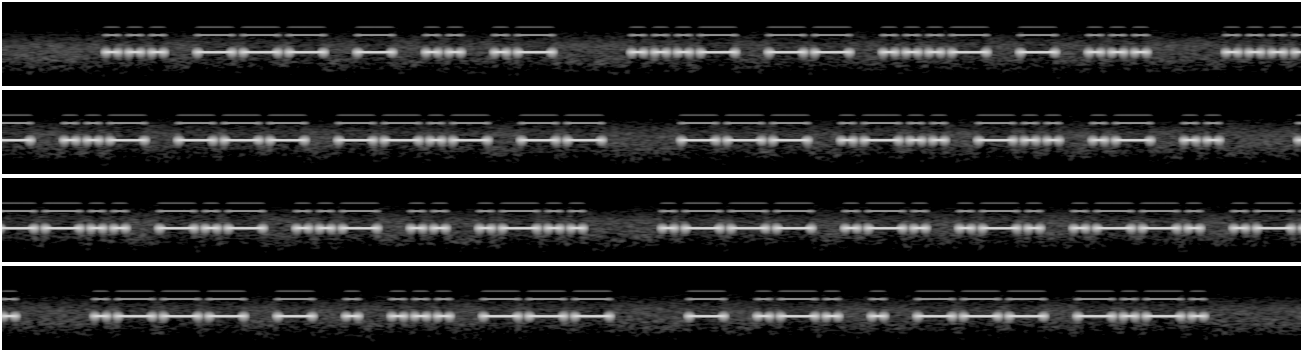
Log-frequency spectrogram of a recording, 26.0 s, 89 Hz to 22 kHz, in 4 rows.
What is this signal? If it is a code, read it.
Morse code, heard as a keyed tone, machine-sent, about 21 wpm, 830 Hz. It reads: SOTIA VMVTS VUOQM OLDAI ZKUIL JRRPR JTESO TREOC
